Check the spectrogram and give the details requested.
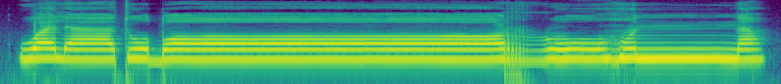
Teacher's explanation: یہ مد لازم کلمہ مثقل ہے، تو ہم اس مد میں اپنی آواز 6 مد کے برابر لمبی کریں گے اور حرف را کے تشدید کو ظاہر کریں گے اور را کو 2 حرف کے برابر پڑھیں گے. اور کیونکہ تشدید پیش کا ہے تو ہمیں حرف را کو موٹی آواز میں بھی پڑھنا ہے.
